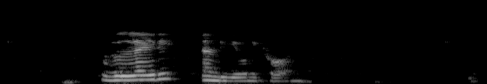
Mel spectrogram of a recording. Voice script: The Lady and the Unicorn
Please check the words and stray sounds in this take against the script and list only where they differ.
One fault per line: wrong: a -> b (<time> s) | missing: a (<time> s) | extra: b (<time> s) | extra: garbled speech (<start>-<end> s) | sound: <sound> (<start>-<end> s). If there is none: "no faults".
no faults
